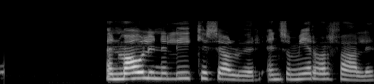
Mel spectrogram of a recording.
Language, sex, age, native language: Icelandic, female, 14, Icelandic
